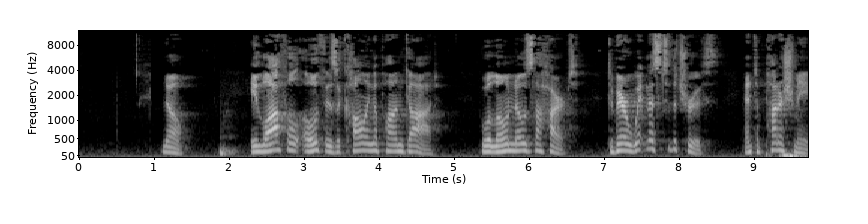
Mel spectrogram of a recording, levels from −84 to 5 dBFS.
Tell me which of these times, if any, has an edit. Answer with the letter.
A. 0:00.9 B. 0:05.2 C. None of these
A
